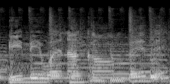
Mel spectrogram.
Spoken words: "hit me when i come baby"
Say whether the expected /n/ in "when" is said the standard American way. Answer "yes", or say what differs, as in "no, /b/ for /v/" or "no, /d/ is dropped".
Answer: yes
